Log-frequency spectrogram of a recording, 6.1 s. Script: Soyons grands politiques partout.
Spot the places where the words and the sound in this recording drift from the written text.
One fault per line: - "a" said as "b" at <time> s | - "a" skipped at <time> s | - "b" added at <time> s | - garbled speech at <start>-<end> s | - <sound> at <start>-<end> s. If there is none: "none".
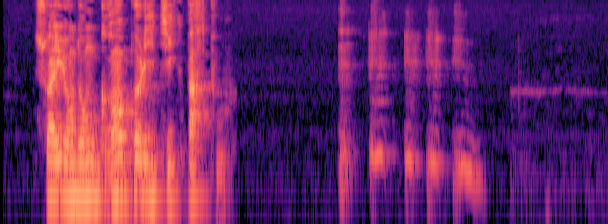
- "donc" added at 0.7 s
- throat clearing at 3.4-4.9 s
